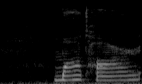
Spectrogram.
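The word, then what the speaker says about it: מטר: out of the sky matar matar is the way they pronounce that and it says to rain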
